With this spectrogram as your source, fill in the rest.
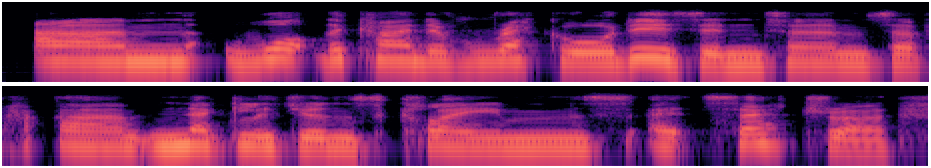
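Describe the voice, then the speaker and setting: A woman at a very slow pace with medium pitch, fairly even intonation, very even loudness and hardly any pauses, dry and close with no echo against a quiet background. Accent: English. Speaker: paddling club member. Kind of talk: webinar Q&A.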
